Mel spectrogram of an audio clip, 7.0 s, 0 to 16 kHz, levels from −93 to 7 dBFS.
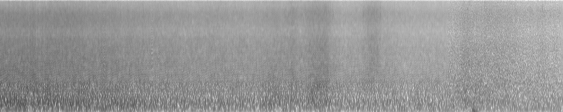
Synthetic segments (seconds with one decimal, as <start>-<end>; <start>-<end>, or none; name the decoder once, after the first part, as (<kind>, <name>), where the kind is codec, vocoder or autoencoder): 0.0-5.6 (vocoder, Vocos)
